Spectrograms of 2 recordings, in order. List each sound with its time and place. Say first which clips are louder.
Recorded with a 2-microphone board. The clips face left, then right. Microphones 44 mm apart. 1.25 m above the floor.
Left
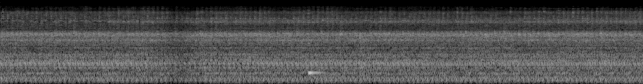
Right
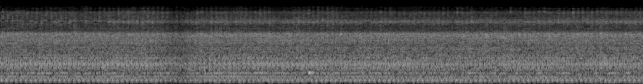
0.0 s an engine running: right 2 dB; 45° right (ahead or behind), 1.4 m
3.1 s a cowbell: left 8 dB; 20° left (ahead or behind), 0.5 m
